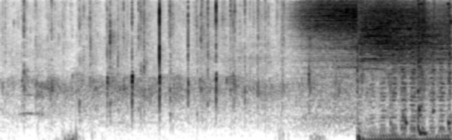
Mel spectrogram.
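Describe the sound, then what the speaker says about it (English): Audience applause at a tech conference stage in Riga: steady crowd clapping that swells louder and fuller toward the end. "Round of applause."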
